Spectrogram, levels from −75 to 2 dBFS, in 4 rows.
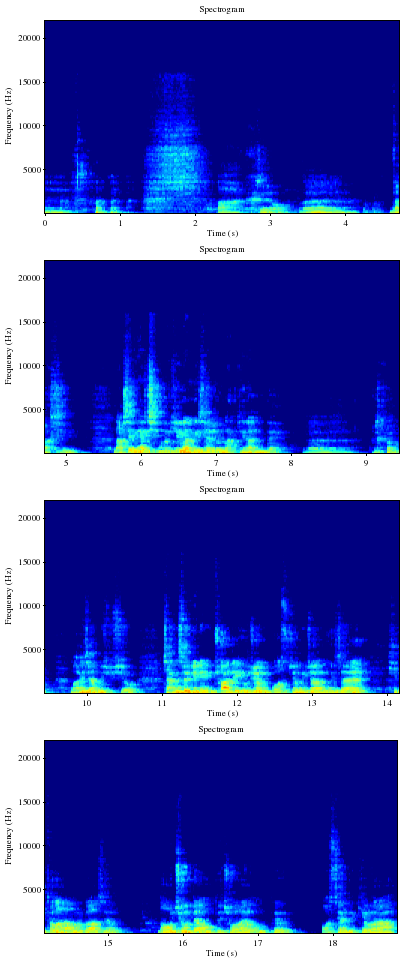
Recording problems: off-mic speech; far
room echo; noticeable; dies away in 0.4 s
voice in the background; faint; throughout; 30 dB below the speech
abrupt cut into speech; at the start

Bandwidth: 16 kHz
